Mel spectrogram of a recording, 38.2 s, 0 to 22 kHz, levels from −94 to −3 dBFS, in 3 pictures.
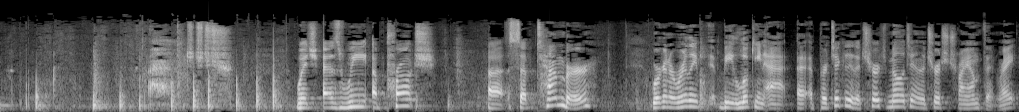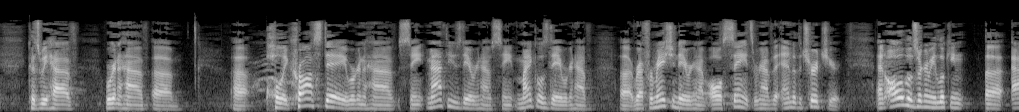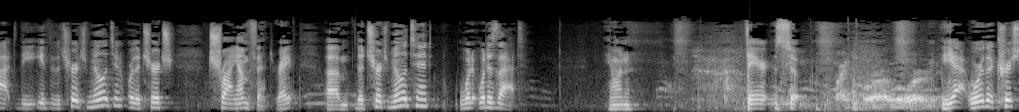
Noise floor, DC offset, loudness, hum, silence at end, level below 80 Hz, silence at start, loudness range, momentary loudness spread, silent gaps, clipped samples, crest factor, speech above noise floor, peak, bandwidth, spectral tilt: -58 dBFS; under 0.1%; -22 LUFS; none; 0 s; -62 dBFS; 0 s; 5 LU; 11 LU; none; under 0.1%; 22 dB; 36 dB; 0 dBFS; 11.5 kHz; -3 dB/octave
